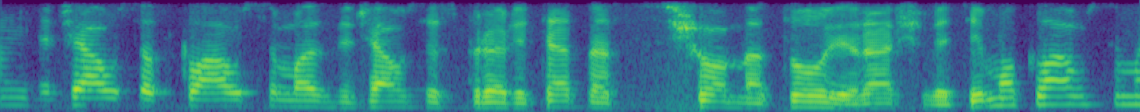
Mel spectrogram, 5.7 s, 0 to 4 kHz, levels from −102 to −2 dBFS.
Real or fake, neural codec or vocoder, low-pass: real; none; 3.6 kHz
